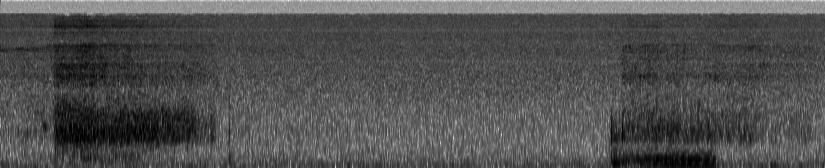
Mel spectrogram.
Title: Popcorn snoring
